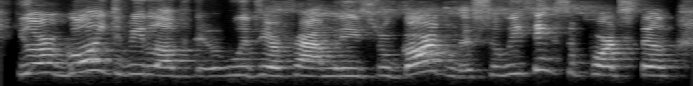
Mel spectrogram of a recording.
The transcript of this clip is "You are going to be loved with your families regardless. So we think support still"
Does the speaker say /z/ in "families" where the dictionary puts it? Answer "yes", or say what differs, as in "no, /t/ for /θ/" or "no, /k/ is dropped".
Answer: yes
